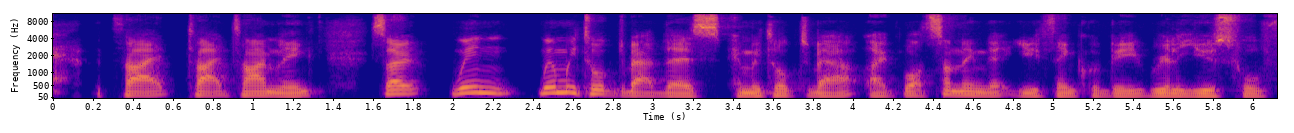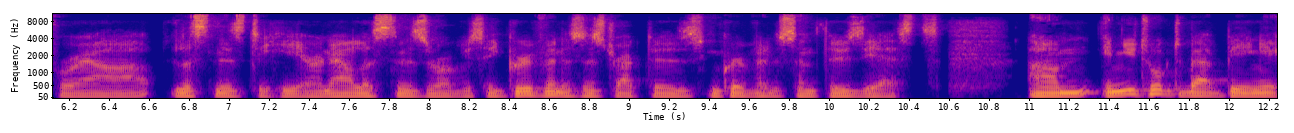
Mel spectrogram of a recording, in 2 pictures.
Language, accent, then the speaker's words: English; New Zealand; I'm a New Zealander and I started teaching with Les Mills.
